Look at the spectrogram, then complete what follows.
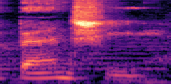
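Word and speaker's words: bean sí: the banshee roams the countryside and can be heard wailing when she predicts of death the word banshee comes from the irish beaten sea pronounced ban she which translates as woman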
